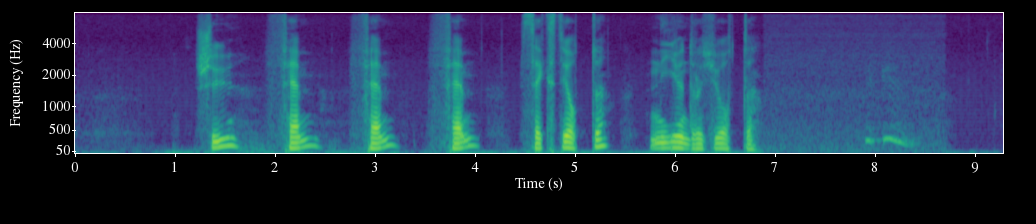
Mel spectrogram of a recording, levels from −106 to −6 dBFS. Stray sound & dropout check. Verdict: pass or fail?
fail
